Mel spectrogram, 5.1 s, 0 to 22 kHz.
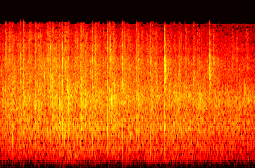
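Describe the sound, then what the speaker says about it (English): An audience at the Wadsworth Chamber of Commerce's 2016 Rosie Awards gives a round of applause, dense steady clapping from a sizable crowd lasting several seconds. "So let's give them a round of applause."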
